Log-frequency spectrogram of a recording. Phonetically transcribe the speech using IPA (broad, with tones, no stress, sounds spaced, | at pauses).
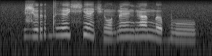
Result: ʑ ʏ˧ r dʱ e˦ ç ẽ˦˨ ç õ˨ ɗ ẽ˦ ɡ æ̃˦ n ə˨ ɓ u˨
